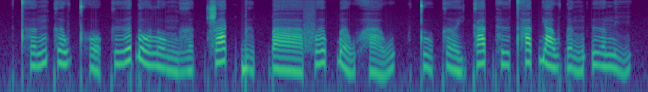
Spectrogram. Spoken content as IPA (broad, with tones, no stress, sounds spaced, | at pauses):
t̪ʰ ə˧˥ ŋ k ə˧˥ w t̪ʰ o˨˩˨ k ɨ˧˥ ə̯ ɗ o˧ l o˨˩ ŋ ɣ ə˨˩ k̚ ʂ a˦˥ k̚ ɓ ɨ˨˩ p̚ ɓ aː˨˩ f əː˦˥ p̚ ɓ ə˨˩˦ w h a˨˩˦ w | t̪ u˨˩˦ k əː˨˩ j k a˦˥ t̚ h ɨ˧ t̪ʰ a˦˥ t̚ j a˧ w ɗ ə˨˩˦ ŋ ʔ ɨ˧ ə̯ n i˨˩˦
